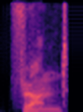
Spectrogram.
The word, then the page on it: frond: Indian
